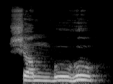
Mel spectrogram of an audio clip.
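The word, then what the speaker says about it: शम्भुः: vowels all very short shambuhu which is a name for lord shiva okay so this is a little example of the vissargas how we pronounce them yoriya like that now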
